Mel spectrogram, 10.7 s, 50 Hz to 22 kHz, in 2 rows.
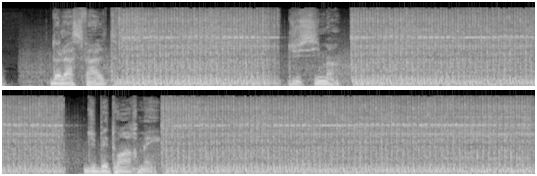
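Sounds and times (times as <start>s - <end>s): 
loud jackhammer pounding: 0.2s - 6.2s, 6.9s - 10.6s
speech: 0.5s - 1.6s, 3.0s - 4.0s, 6.2s - 7.1s.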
